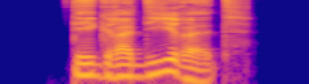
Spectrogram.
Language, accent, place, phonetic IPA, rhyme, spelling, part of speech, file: German, Germany, Berlin, [deɡʁaˈdiːʁət], -iːʁət, degradieret, verb, De-degradieret.ogg
- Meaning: second-person plural subjunctive I of degradieren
